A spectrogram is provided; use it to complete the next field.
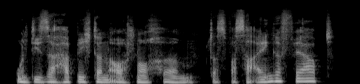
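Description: Somewhat breathy speech comes at a fairly slow pace, with a dry, close sound with no echo and a quiet background. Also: man. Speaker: podcast host. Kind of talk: casual monologue.

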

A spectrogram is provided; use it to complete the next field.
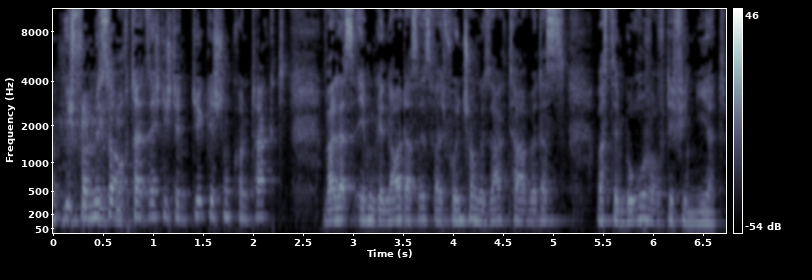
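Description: This man's delivery is very fast and somewhat breathy. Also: medium pitch for a man, ordinary pitch variation. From Düsseldorf, Germany (born in Sicily). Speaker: teacher. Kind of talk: radio interview. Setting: studio.

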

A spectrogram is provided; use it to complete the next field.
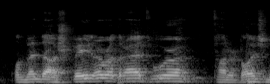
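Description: A man speaks at a medium pitch and a moderate pace. His ordinary pitch variation comes through with audible room echo. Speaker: local dialect speaker. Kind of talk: anecdotal storytelling.

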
